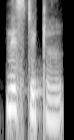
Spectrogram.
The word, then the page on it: mystical: Indian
